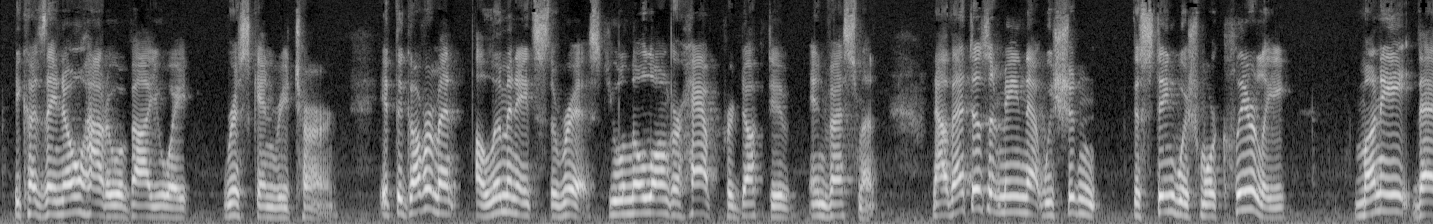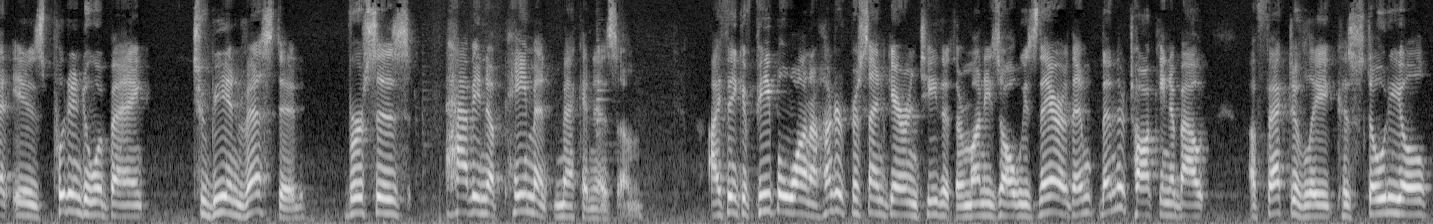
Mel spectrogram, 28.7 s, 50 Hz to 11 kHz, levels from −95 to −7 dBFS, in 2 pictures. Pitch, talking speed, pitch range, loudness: 190 Hz, 140 wpm, 165-220 Hz, -23 LUFS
